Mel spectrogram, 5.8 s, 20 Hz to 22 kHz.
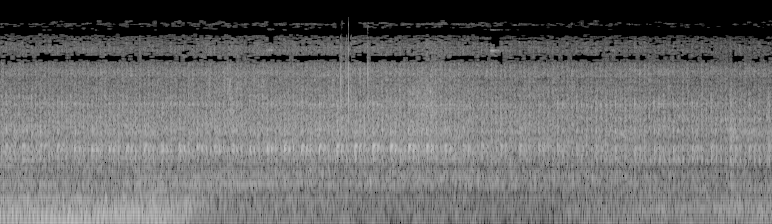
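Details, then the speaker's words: Toyota 1KD-FTV diesel freshly swapped into an LN106 Hilux, restarted after refilling: loud at first, then an even clatter about four beats a second while warming up, before coolant bleeding; a normal, healthy idle. "it's odd hearing this noise from this old car"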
